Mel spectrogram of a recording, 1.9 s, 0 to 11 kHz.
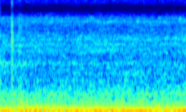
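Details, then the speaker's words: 2011 Ford F-150 after replacing the AC heater blend door actuator, set to full cold; steady low engine and blower rumble with the old clicking gone. "so now we got the AC blended to the point where it wasn't clicking before when it was mixed"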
